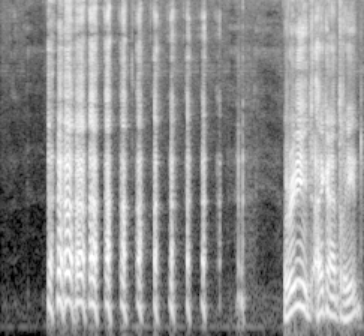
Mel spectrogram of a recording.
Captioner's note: Ketawa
